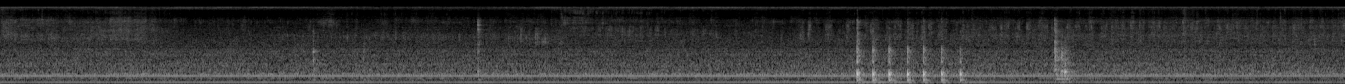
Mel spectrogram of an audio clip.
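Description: Shredded cabbage and tomatoes cooking in a pot: a low steady sizzle over a steady hum while a spatula stirs and turns them. A bit past the middle the spatula knocks quickly against the pot about seven times, then once more about a second later.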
